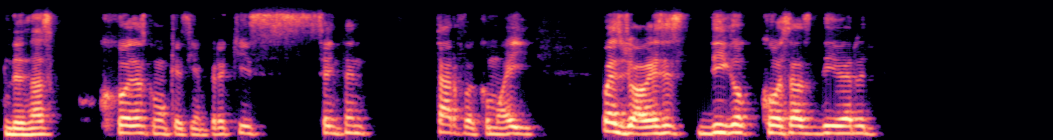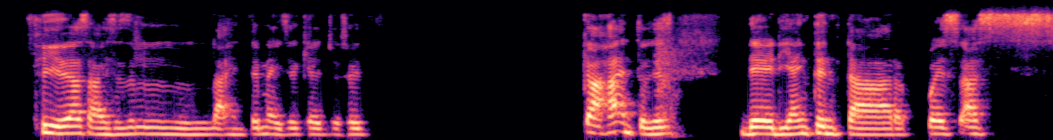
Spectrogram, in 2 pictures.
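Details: Young adult Colombian man, Spanish-speaking, who stutters and reports blocks and repetitions; stuttering.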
